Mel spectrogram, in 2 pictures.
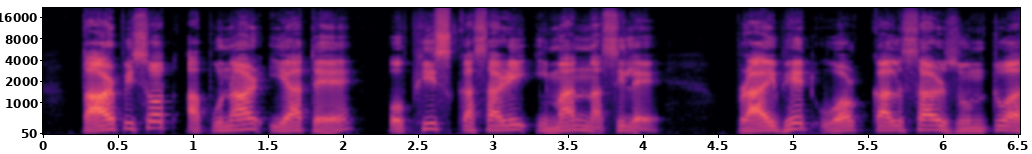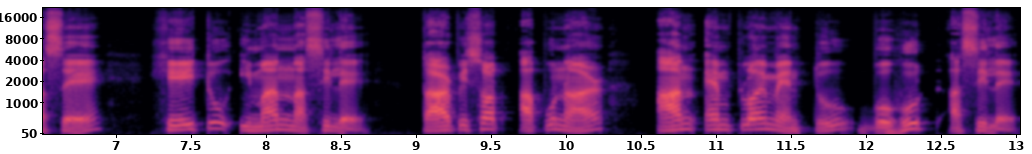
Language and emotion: Assamese, neutral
